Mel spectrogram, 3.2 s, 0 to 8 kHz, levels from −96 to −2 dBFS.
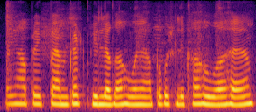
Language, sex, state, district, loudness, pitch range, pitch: Hindi, female, Bihar, Patna, -14 LUFS, 210-225 Hz, 220 Hz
